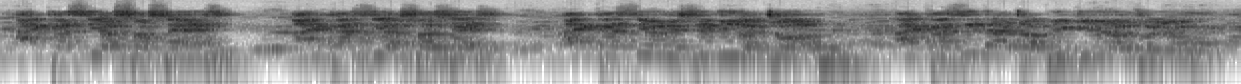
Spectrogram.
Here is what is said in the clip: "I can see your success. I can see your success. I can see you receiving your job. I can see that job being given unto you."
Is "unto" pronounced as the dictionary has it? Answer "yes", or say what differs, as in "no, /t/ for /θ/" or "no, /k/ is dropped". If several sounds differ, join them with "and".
no, /n/ is dropped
